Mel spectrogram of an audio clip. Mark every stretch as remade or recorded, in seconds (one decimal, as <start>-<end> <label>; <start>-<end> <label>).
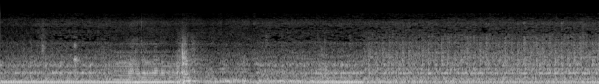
0.0-1.1 recorded; 1.1-2.6 remade; 2.6-6.0 recorded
